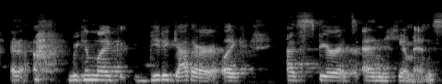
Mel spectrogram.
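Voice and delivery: usual speaking voice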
